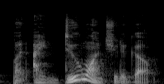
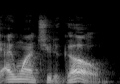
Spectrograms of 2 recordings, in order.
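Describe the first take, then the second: First: Emphatic DO in a sincere assurance; stress on DO. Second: Said in the usual way. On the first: Shown as a demonstration. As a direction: DO leaned on, rest falling away. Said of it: "to emphasize that I really". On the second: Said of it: "I could say".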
